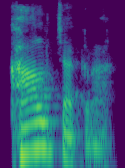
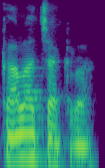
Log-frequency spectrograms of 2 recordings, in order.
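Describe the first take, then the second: First: The first word ends without a vowel sound. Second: The first word ends with a vowel sound. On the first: It means wheel of time. The speaker calls it right. "It's kal chakra, which means wheel of time" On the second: The speaker calls it wrong.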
